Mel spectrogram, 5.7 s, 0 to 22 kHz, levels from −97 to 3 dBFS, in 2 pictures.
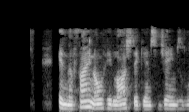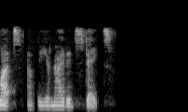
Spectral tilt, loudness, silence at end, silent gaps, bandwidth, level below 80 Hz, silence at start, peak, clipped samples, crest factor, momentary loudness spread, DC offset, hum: -5 dB/octave; -17 LUFS; 1.2 s; 4.31-4.37 s; 8.2 kHz; -60 dBFS; 0.9 s; -2 dBFS; under 0.1%; 18 dB; 17 LU; under 0.1%; none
